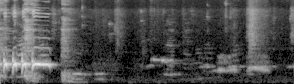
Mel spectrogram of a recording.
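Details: Bangkok-type zebra dove with a deep, heavy voice singing to draw responses from other doves: a quick burst of throbbing coo notes at the start, then scattered soft low notes and light background noise.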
